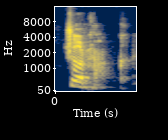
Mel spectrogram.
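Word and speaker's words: 철학: okay the world of philosophy in Korean is pronounced chorak it's literally means the study of wisdom so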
